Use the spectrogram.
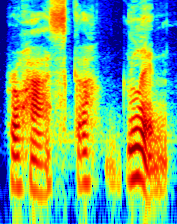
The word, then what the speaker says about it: Prohaska Glinn: And I have Elena with me, Prohaska Glinn.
